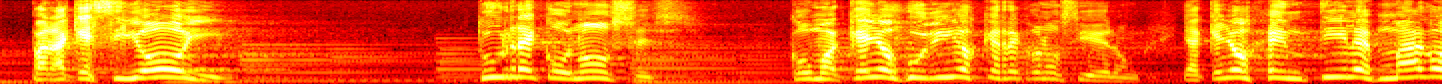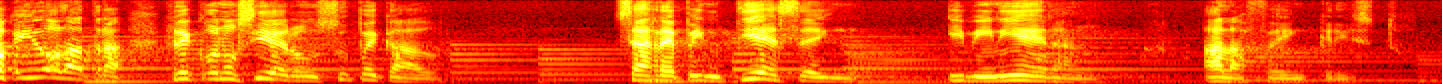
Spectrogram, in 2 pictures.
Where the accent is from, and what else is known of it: Puerto Rico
